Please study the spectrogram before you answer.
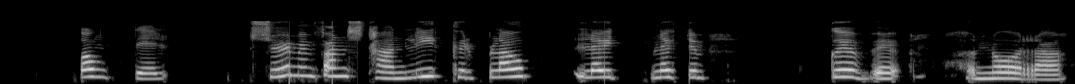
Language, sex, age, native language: Icelandic, female, 12, Icelandic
